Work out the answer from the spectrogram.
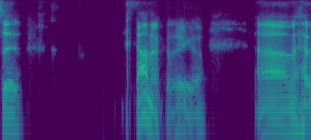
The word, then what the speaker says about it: Chanukah: Don't know where the H came from, but in the Hebrew it's with the Chetz, so it's the Chanukah. Regardless, as long however you pronounce it, Chanukah.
